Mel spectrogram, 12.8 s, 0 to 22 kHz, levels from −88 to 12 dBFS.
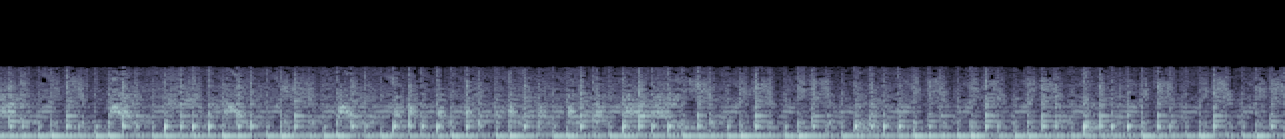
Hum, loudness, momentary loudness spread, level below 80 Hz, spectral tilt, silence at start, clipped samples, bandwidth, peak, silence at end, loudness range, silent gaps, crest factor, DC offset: none; -18 LUFS; 4 LU; -20 dBFS; -13 dB/octave; 0 s; under 0.1%; 3.7 kHz; 0 dBFS; 0 s; 1 LU; none; 16 dB; 0.5%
